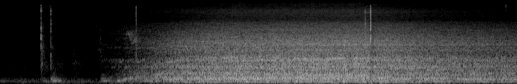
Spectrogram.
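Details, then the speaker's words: 2013 Chevy Sonic LT hatchback, overheating complaint, cooling fan high-speed relay manually energized: relay click then smooth steady whoosh, no rattle; the car's single cooling fan and its resistor work fine, though the fan wouldn't command on from the scanner. "fan turned on just fine this would be like our to speed that turns out just fine this car only has one fan on it so there's nothing wrong with the cooling fan or the resistor attached to it cuz all of that seems to be working"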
